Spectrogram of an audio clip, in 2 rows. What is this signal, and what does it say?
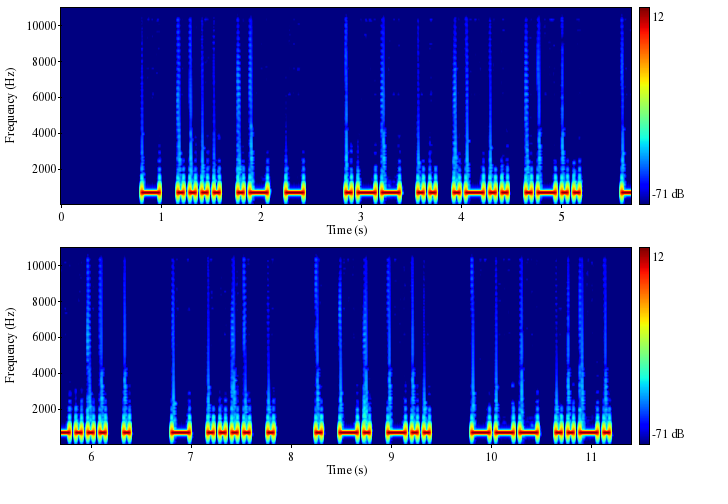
Morse code, heard as a keyed tone, about 20 wpm, 700 Hz. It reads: THAT WILL BE THE END OF
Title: Sentences from Top 1000 Words - Review Part 6 - 20wpm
